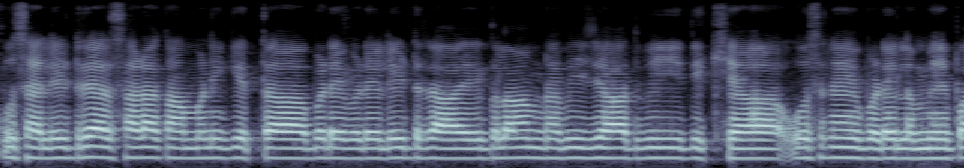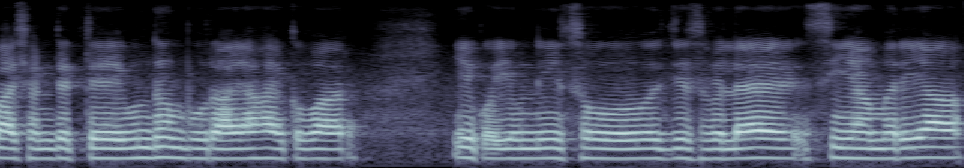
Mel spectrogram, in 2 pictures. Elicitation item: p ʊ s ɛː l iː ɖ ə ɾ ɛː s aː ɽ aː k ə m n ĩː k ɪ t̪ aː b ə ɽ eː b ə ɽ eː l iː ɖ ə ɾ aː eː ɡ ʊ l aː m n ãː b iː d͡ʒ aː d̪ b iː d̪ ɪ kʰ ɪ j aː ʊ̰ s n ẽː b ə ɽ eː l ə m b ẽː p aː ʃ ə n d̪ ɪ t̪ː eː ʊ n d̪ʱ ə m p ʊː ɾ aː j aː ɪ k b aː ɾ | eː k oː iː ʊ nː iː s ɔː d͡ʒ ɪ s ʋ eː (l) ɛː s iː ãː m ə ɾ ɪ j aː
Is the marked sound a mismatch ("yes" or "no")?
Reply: no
